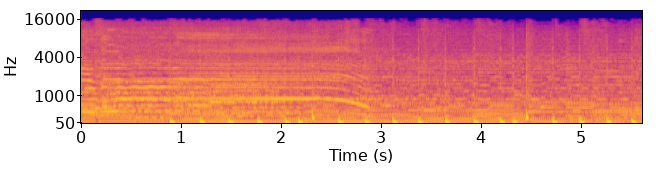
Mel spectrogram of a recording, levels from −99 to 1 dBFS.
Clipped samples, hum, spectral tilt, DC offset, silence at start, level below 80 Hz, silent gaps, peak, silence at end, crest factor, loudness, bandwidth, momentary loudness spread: under 0.1%; none; -4.5 dB/octave; under 0.1%; 0 s; -16 dBFS; none; 0 dBFS; 0 s; 12 dB; -13 LUFS; 16.5 kHz; 4 LU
